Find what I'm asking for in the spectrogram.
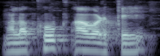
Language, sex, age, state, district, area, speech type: Marathi, male, 45-60, Maharashtra, Osmanabad, rural, spontaneous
